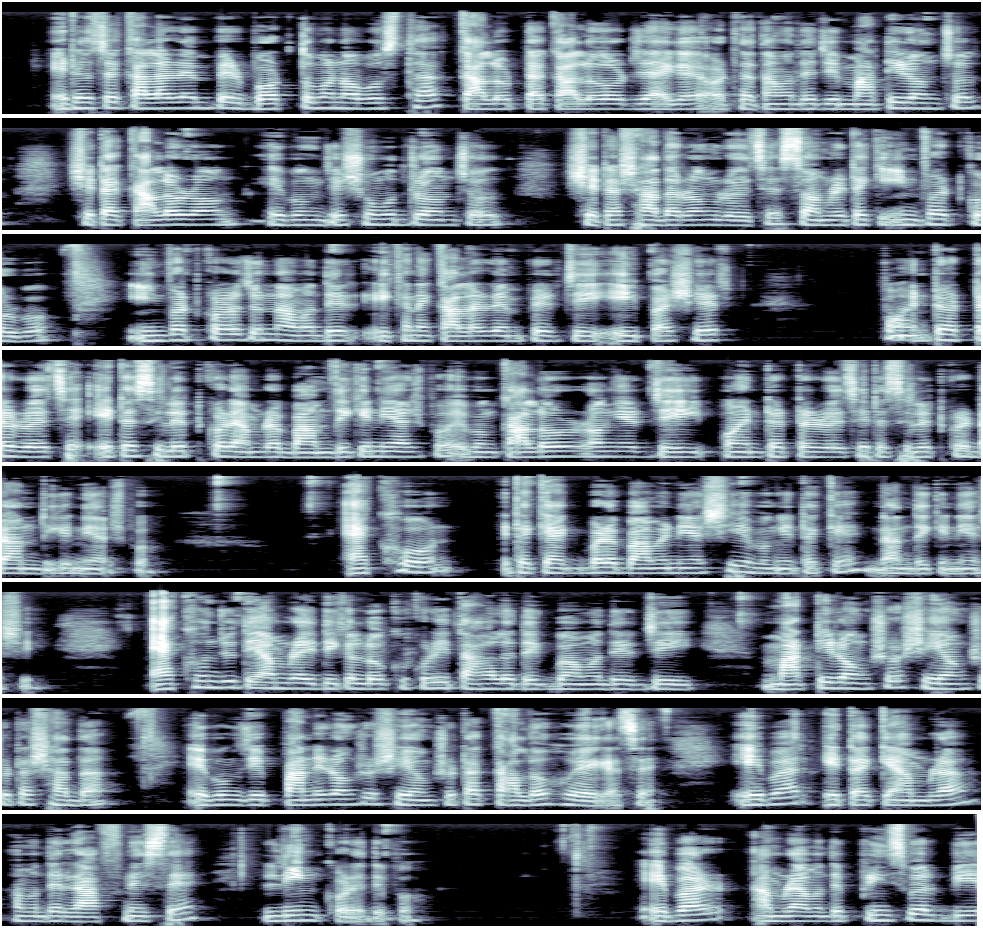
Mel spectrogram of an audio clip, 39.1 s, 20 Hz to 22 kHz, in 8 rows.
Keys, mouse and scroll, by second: 0.1 ctrl+shift+click, 3.4-14.6 shift+middle drag, 14.6-15.9 drag, 18.7-39.1 drag.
